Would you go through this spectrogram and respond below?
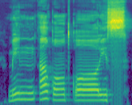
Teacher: ہے، یا اظہار ہوگا، حمزہ کو قاف کے ساتھ ملانا ہے، قاف کو موٹا کریں گے، قاف جب ساکن ہو تو قلقلہ ہوگا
